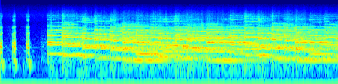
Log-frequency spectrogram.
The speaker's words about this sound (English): Tuesday night means change ringing practice on the row of six bells at Barton St. David's, a typical village church set in the heart of England's rolling green West Country.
